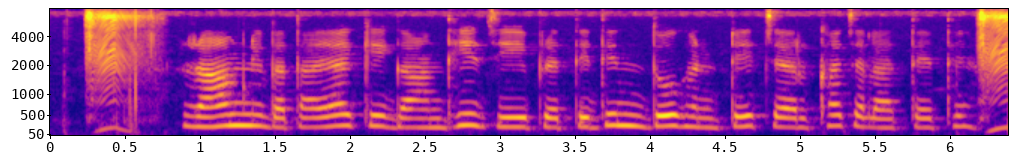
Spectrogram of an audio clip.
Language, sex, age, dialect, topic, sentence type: Hindi, female, 18-24, Kanauji Braj Bhasha, agriculture, statement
